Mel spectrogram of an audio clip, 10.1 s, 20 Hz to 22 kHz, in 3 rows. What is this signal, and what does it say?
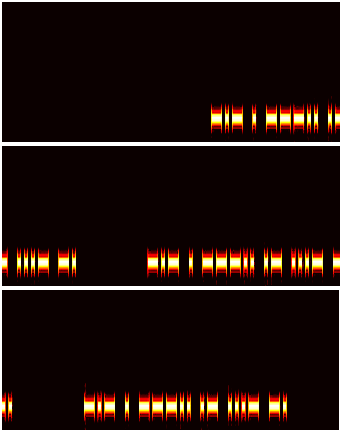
Morse code, heard as a keyed tone, about 34 wpm, 700 Hz. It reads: KE8AVN KE8AVN KE8AVN
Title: USA Call Signs - 6 Characters - Repeated 3x - 35wpm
